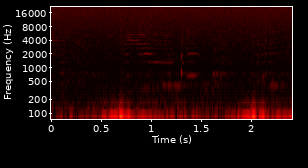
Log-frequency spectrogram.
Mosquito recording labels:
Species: Anopheles funestus s.s.; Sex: female; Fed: unfed; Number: one; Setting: cup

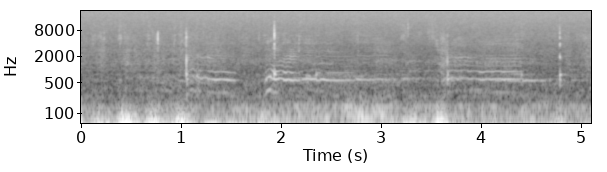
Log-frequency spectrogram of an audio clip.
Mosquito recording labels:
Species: Anopheles coustani; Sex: female; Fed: blood-fed; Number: one; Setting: cup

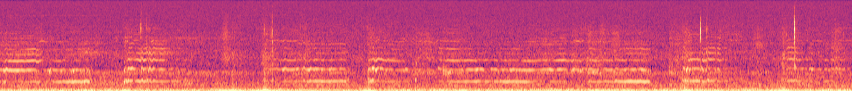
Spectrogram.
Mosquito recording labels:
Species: Aedes aegypti; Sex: female; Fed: unfed; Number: one; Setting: cup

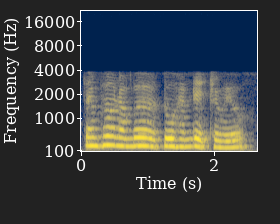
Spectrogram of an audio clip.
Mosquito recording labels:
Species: no mosquito; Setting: cup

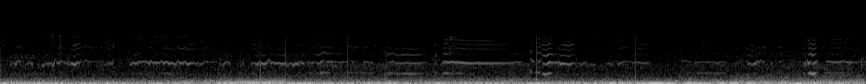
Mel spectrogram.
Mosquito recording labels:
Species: mosquito; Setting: cup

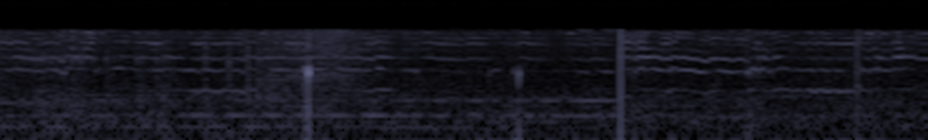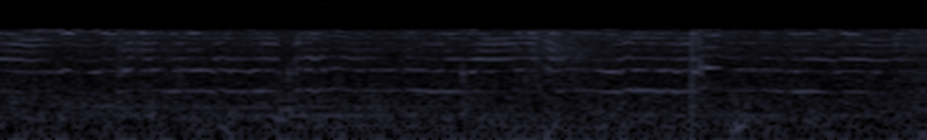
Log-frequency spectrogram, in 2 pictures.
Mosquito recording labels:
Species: mosquito; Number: one; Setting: cup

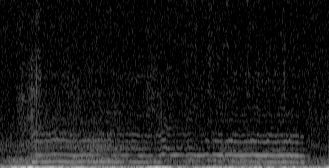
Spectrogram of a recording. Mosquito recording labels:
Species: Anopheles arabiensis; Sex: female; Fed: unfed; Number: one; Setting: cup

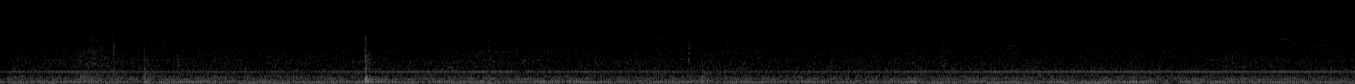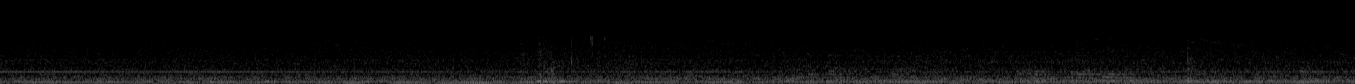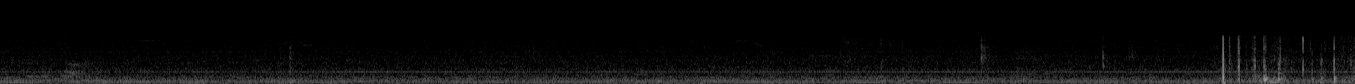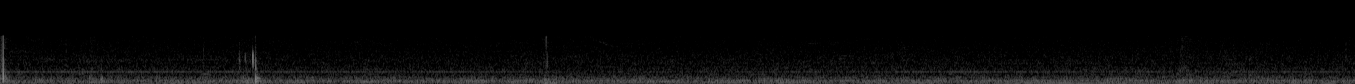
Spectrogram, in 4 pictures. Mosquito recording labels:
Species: no mosquito; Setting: insect culture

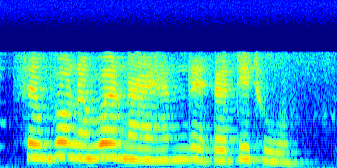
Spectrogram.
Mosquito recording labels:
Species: no mosquito; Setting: cup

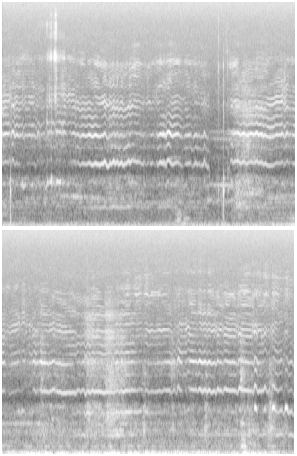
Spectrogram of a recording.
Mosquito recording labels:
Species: Culex quinquefasciatus; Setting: cup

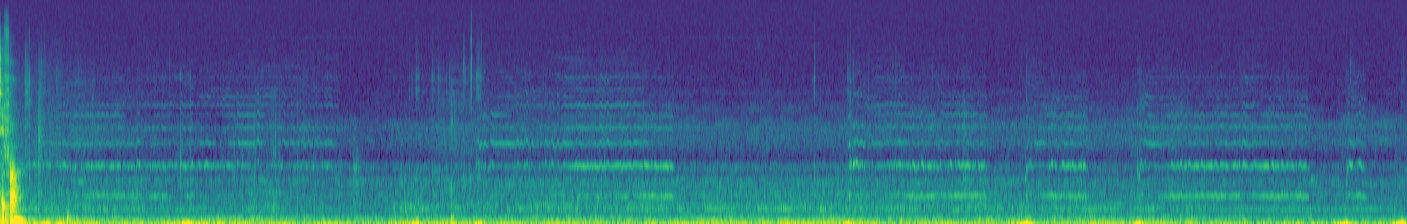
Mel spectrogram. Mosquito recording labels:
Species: Culex pipiens complex; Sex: female; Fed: unfed; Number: one; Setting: cup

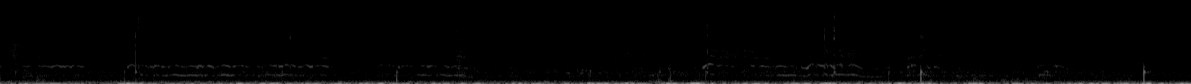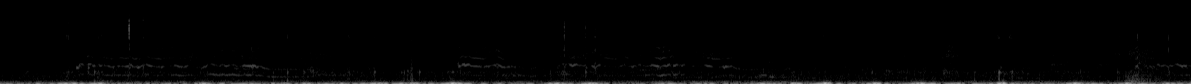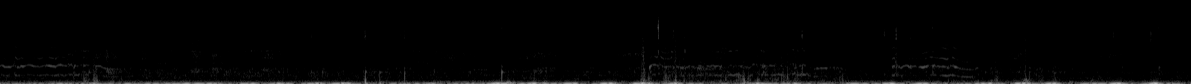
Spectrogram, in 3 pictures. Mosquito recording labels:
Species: Mansonia uniformis; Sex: female; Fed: unfed; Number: one; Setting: cup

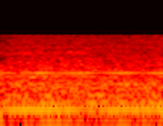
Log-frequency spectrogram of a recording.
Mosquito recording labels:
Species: Anopheles gambiae s.s.; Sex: female; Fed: unfed; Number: one; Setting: insect culture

